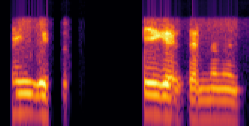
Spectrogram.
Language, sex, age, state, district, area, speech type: Hindi, male, 18-30, Uttar Pradesh, Chandauli, urban, conversation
